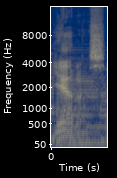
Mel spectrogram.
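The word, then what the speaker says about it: Janus: them who cares apparently you pronounce the J as y so yanis okay like okay so it's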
